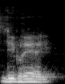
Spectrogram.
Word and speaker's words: librairie: It's librairie.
